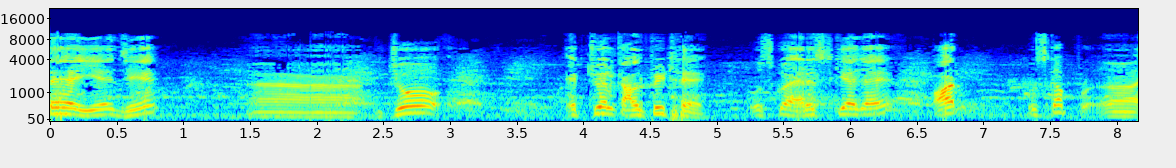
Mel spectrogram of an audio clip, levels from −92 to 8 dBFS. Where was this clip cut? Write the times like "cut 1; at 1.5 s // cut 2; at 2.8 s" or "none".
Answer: none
